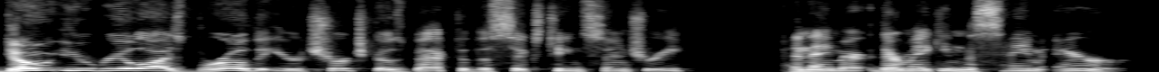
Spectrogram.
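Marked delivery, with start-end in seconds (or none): 0.0-3.5 put-on scoffing, mocking, taunting tone. The speaker voices what critics ask him about his church, mimicking a mocking question. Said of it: "They'll mockingly ask me".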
